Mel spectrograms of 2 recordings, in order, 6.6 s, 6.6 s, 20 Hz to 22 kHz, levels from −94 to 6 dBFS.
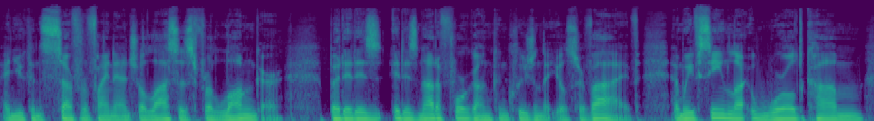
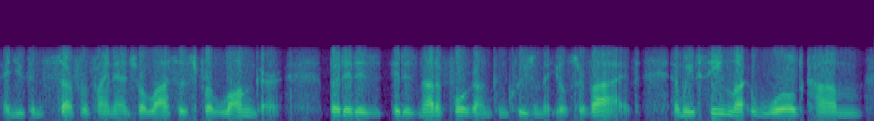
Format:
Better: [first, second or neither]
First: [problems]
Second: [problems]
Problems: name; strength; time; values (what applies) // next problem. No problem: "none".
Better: first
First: none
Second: phone-call audio; poor line; nothing above 4 kHz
